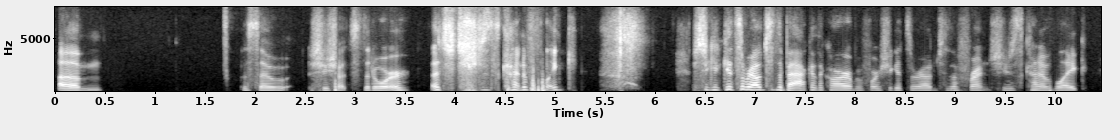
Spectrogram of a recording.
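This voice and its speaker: A game master narrating a tabletop roleplay scene, rambling with many fillers and pauses. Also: medium pitch, fairly bright tone, no echo, poor audio.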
